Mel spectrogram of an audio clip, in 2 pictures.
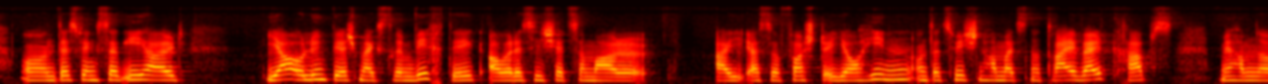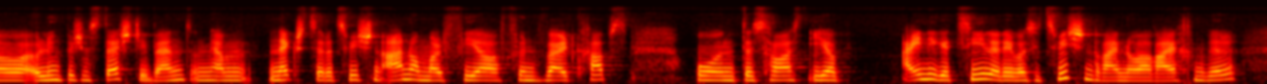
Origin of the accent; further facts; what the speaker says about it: Tyrol, Austria; bei uns im Ötztal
